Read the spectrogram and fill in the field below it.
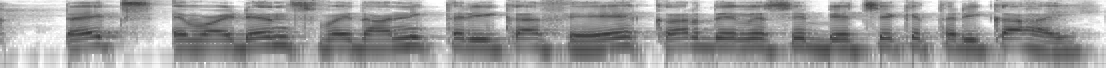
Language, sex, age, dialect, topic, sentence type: Magahi, male, 25-30, Central/Standard, banking, statement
